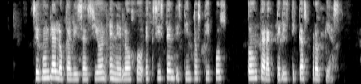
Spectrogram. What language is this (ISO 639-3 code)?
spa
